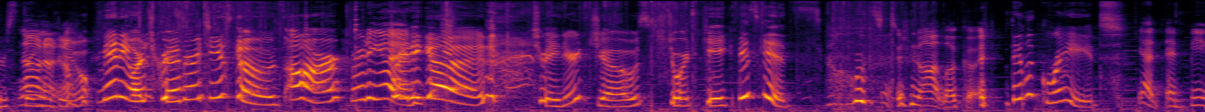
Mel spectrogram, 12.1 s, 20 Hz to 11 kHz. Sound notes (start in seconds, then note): 8.1 laughs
